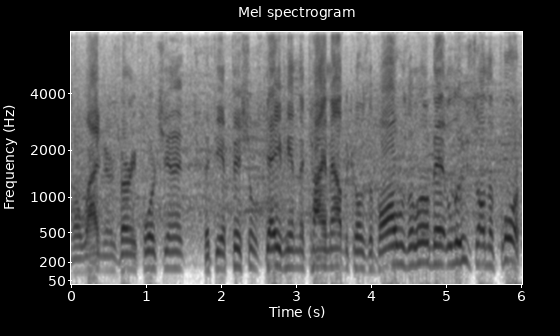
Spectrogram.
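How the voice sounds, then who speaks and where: A man provides color commentary for a live radio basketball broadcast. His voice is slightly high with a strong creaky, gravelly edge. Plenty of gym noise sits behind him. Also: fairly even intonation, brisk, a crowd in the background. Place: packed high school gymnasium. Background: gym noise, bouncing basketballs.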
